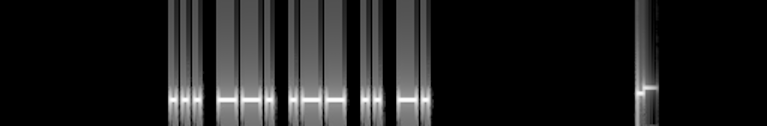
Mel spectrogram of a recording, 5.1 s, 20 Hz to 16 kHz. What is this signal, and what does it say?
Morse code, heard as a keyed tone, about 30 wpm, 700 Hz. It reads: SGWIN
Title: Code Groups - 5 Letters - 30wpm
